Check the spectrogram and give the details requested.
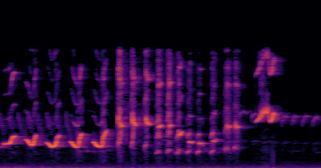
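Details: Lesser shortwing in rolling ngeroll song: a fast, even run of high, wavering whistled notes, several per second, accelerating into a dense jumbled trill and ending on a long thin whistle.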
